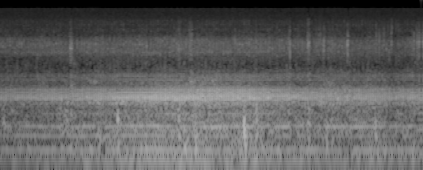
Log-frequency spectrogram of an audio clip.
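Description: A boat setting out from a jetty onto a lake gives a steady, low, engine-like rumble with a wash of water noise. It swells slightly in the middle and then holds level, with no voices.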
